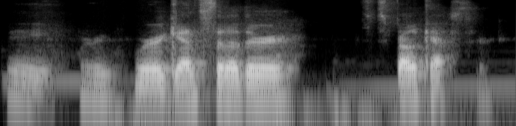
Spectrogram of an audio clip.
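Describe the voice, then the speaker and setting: A man's voice: mid-range voice, little pitch movement, unhurried, a little mellow, rough recording. A man chatting casually as a player in a tabletop game, sounding tentative. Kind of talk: casual chat. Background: faint music.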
